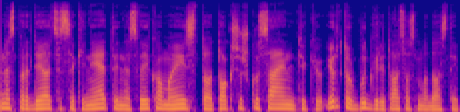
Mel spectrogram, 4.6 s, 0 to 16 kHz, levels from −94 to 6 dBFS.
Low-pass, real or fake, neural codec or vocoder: 14.4 kHz; real; none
